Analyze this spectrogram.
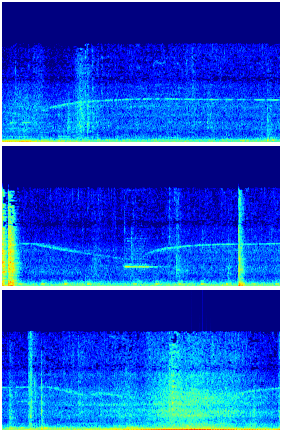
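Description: Cooking at a pot of boiling broth: a sharp clink about four seconds in as the glass pot lid comes off, and another sharp knock a few seconds later. In the second half a low steady hum swells and then eases near the end.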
